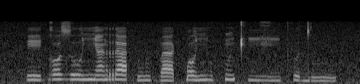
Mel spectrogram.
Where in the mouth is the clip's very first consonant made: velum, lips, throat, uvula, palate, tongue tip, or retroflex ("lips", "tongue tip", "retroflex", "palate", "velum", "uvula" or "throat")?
velum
